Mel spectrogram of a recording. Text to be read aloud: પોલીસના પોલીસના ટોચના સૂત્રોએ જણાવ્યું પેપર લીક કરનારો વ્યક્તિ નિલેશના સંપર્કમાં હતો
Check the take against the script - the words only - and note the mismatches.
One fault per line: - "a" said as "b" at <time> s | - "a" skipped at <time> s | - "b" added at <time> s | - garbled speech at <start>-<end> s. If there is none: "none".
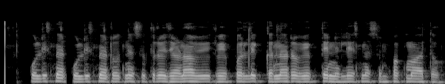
none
